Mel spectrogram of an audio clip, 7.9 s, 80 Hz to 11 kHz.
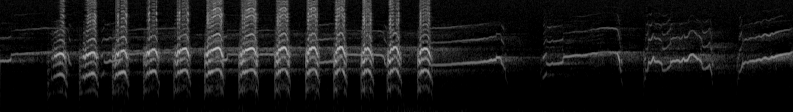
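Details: White-tailed eagle at its nest with an eaglet in Durbe, Latvia, filmed on 13 August by a live nest camera: a fast run of about twelve sharp, barking yelps, then thinner, higher whistled notes at uneven intervals.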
